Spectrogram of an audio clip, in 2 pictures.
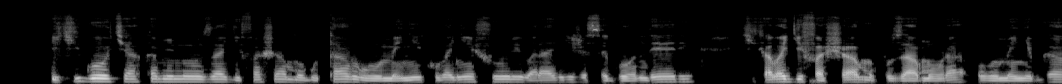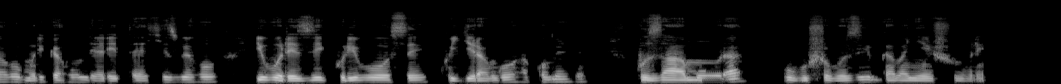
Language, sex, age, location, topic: Kinyarwanda, male, 18-24, Huye, education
